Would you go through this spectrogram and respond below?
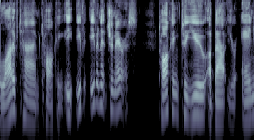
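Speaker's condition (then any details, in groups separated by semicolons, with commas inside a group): No condition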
